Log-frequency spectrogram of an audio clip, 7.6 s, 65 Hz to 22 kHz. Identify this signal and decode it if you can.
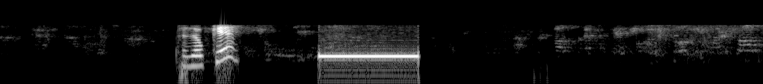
Ringback tone (China, 450 Hz), with speech.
